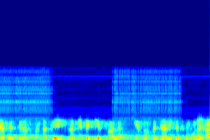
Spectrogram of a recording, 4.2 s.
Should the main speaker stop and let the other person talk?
Yes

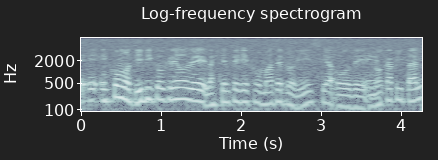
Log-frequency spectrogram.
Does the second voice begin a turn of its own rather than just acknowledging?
No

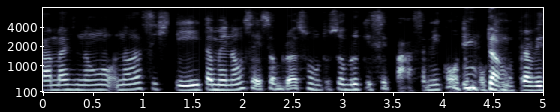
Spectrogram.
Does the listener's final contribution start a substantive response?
Yes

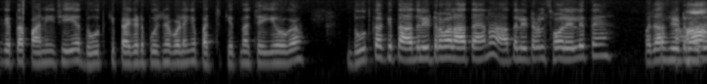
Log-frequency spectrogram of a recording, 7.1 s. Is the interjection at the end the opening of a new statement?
Yes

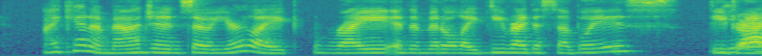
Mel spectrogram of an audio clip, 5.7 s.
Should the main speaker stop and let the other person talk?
Yes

